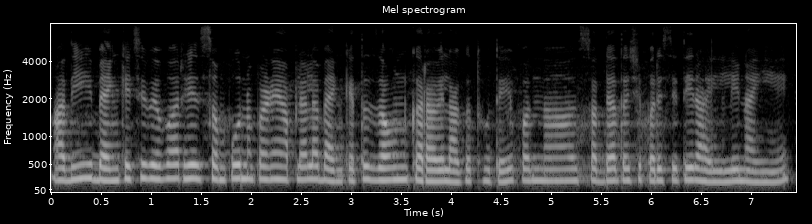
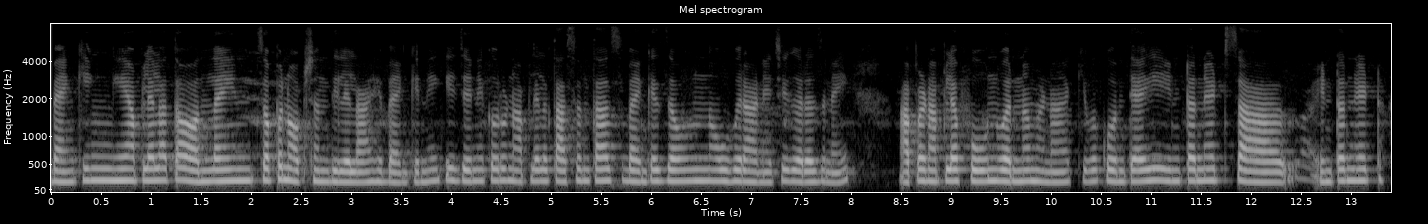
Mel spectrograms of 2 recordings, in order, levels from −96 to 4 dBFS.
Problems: none marked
